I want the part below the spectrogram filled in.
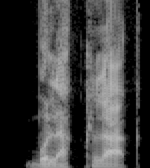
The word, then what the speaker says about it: bulaklak: And that is bulaklak.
